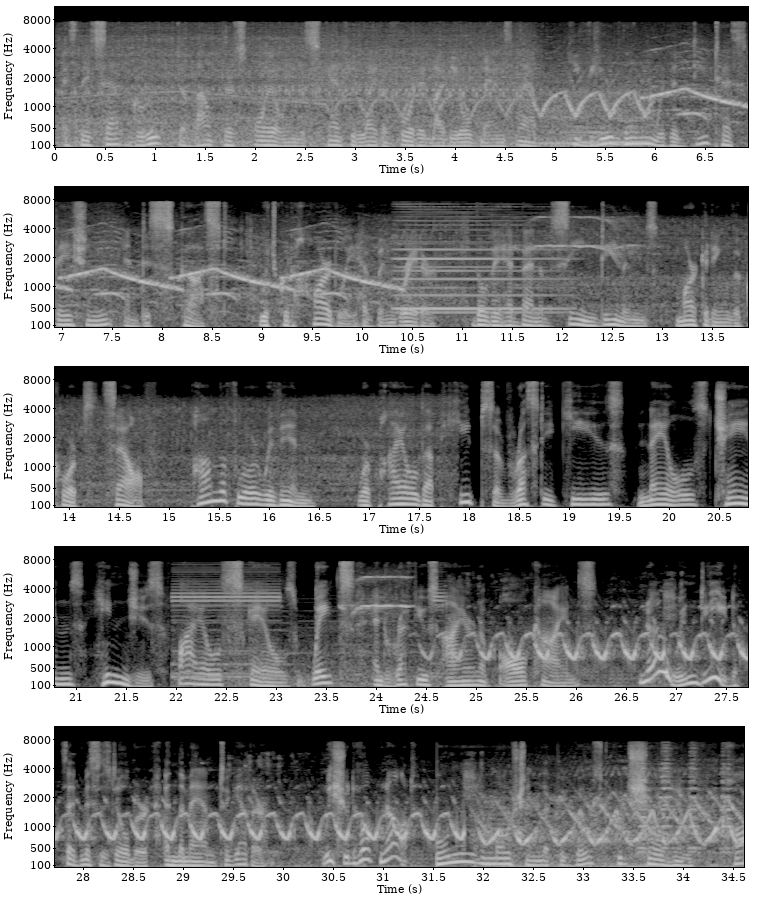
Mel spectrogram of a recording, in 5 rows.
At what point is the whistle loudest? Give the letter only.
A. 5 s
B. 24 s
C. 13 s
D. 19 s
B.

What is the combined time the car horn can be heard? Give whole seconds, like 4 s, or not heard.
3 s.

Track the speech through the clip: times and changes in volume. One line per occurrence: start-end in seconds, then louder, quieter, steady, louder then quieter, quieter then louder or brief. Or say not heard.
0.0-34.5 steady.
